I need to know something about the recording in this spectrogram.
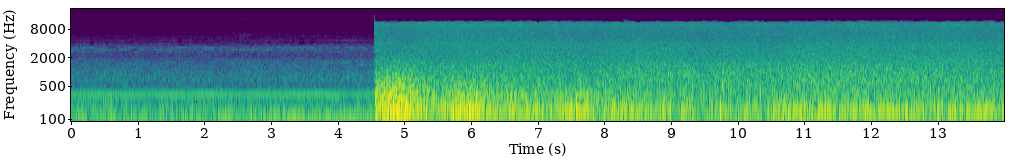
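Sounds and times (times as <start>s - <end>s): heavy rain: 4.6s - 14.0s
low rumble: 4.6s - 14.0s.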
